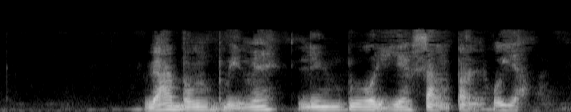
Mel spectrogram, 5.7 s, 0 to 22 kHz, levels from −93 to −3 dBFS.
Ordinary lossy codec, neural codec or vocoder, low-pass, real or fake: MP3, 32 kbps; codec, 24 kHz, 1 kbps, SNAC; 7.2 kHz; fake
